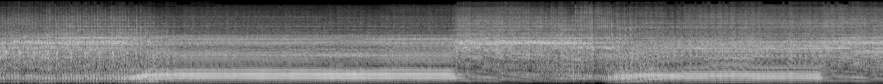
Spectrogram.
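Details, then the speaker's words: 1984 Kawasaki KDX80 two-stroke during restoration: raspy revs climb, hold briefly, then sag back, won't rev out cleanly; carburetor leaking at gasket; owner suspects clogged muffler. "Yeah, it sounds like the muffler's clogged."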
